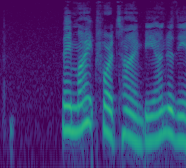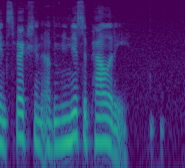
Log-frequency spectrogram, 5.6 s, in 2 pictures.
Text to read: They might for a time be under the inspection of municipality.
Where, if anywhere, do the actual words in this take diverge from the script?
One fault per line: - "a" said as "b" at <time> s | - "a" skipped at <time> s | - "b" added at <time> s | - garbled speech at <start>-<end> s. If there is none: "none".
none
